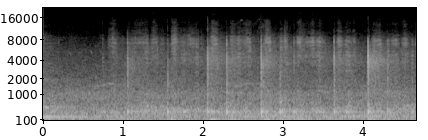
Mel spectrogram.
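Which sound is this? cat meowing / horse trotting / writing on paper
writing on paper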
